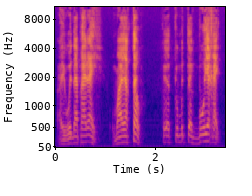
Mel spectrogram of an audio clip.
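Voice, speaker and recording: Bright-voiced, frank Ilocano buddy. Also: male voice, fairly high pitch, measured pace, no echo. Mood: casual, frank. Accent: Filipino, Ilocano. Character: village captain's frank, chiding male buddy. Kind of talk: comedic radio drama acting.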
